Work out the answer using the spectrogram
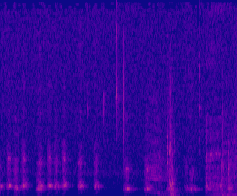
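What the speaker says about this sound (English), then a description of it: "hush chickens" Chickens clucking in short, repeated bursts close by, a steady run of calls with some rustling noise beneath and no talk.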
